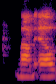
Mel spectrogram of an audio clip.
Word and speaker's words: Babylon: So the grateful gods now recognize the sovereignty of Marduk, and they build him a magnificent shrine or temple in Babylon, pronounced Bab-El, which simply means gateway of the god.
